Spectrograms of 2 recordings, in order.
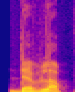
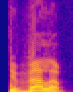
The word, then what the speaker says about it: develop: बहुत लोग इसको प्रोनाउंस करते हैं डेवलप, बट डेवलप is wrong pronunciation, गलत प्रोनाउंसिएशन है वो. The correct pronunciation is डेवलप. डेवलप नहीं, डेवलप.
